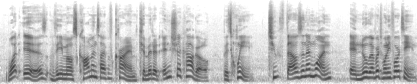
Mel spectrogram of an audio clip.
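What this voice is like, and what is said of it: Game show host voice. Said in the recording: “I had to do that in the game show voice. ... I feel like we're on Jeopardy.”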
